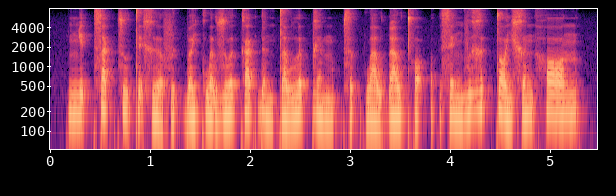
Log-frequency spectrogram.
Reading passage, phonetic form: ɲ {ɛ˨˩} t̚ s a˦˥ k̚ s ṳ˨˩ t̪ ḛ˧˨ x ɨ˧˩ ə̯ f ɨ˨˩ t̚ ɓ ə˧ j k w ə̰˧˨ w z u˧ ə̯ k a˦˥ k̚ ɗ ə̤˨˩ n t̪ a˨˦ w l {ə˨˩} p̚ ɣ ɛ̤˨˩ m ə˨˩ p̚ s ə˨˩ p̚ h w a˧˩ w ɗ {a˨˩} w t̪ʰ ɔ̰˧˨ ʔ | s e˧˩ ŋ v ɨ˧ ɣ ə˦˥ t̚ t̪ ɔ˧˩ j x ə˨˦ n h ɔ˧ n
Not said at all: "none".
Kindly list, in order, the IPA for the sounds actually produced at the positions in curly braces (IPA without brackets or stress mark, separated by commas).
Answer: e˨˩, ə˦˥, a˧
